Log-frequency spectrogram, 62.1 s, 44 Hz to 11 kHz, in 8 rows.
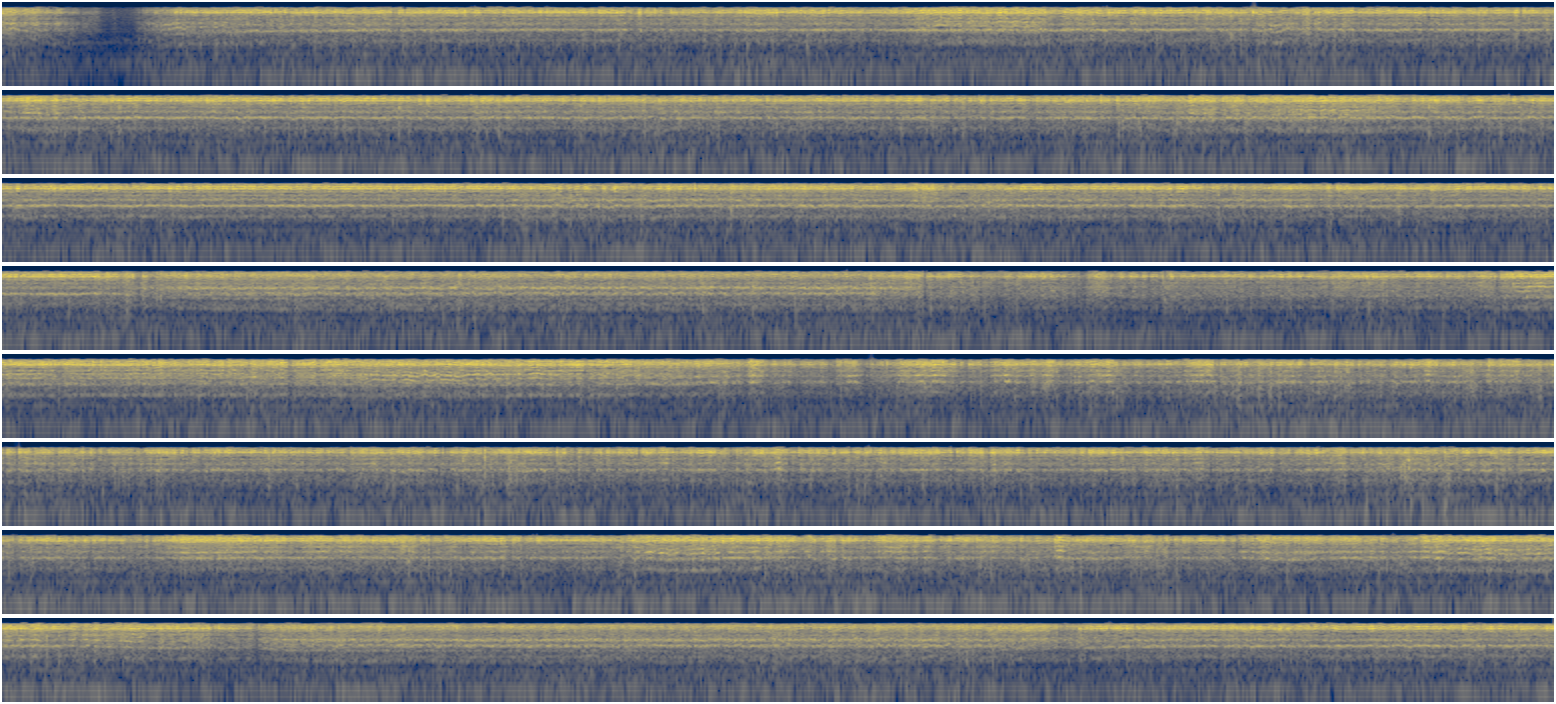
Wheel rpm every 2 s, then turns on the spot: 110, 230, 230, 230, 230, 240, 230, 230, 230, 230, 230, 230, 200, 200, 200, 200, 200, 220, 230, 230, 240, 230, 230, 230, 230, 230, 230, 220, 200, 200, 220.
none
